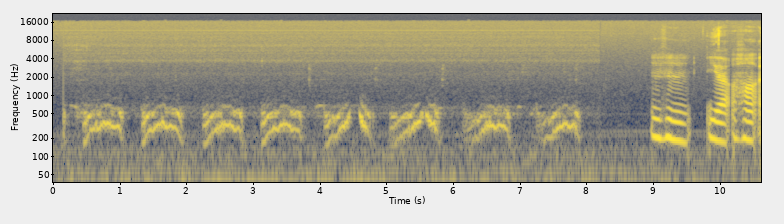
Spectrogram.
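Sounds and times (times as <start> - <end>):
pigeon cooing: 0.2 - 8.0
speech: 9.0 - 10.6.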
